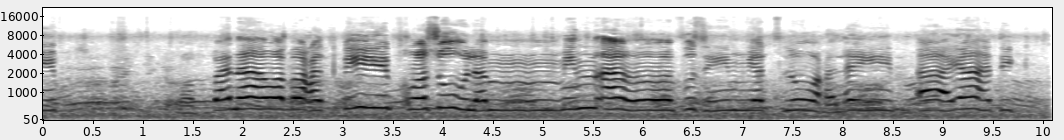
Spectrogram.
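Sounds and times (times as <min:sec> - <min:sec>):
boy chanting recitation: 0:00.0 - 0:10.0.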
